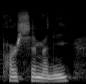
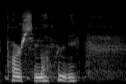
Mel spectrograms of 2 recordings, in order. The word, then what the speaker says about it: parsimony: that's an interesting word I was mispronouncing it for a long time it's not parsimony it's parsimony and I think some of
